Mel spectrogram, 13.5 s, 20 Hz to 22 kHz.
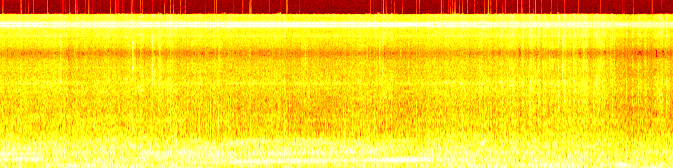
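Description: BMW E36 M3's straight-six engine heard from inside the stripped race cabin, pulling hard with its note climbing steadily over several seconds, then dropping away about nine seconds in. Road and tyre rumble runs underneath.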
